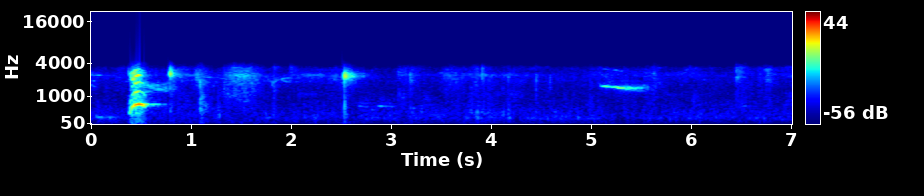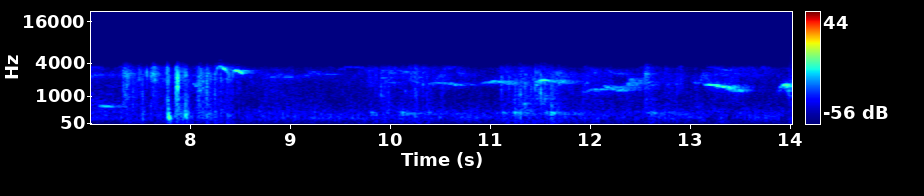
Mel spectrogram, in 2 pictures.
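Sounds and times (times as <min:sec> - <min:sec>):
bird chirps and calls: 0:03.5 - 0:06.2, 0:08.0 - 0:14.0.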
